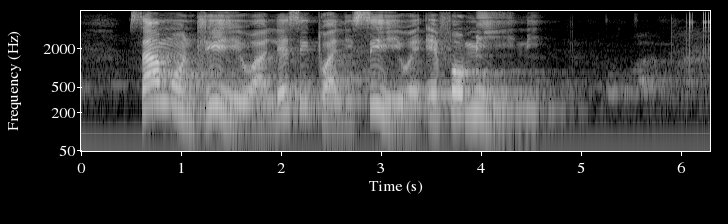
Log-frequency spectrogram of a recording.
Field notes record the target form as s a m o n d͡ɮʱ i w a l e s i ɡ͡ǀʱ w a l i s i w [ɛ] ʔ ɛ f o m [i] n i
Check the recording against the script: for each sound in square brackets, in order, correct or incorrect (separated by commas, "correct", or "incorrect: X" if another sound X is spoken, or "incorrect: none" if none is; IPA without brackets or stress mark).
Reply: correct, incorrect: iː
